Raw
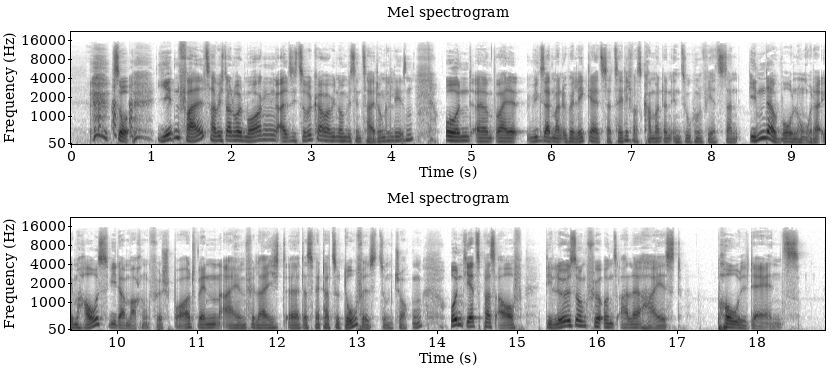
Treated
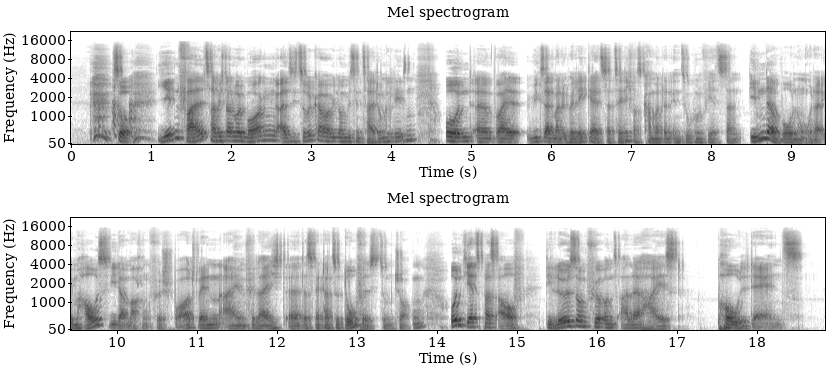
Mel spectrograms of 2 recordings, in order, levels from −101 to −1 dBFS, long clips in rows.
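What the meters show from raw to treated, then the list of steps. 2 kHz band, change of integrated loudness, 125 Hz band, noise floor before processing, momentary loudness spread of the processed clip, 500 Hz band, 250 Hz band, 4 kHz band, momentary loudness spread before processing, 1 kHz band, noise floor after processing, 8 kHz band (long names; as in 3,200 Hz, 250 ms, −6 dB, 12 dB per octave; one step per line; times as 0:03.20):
−7.5 dB, −7.5 dB, −7.0 dB, −67 dBFS, 12 LU, −7.5 dB, −7.0 dB, −7.5 dB, 12 LU, −7.5 dB, −71 dBFS, −7.5 dB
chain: frequency shifter −18 Hz
double-tracking delay 47 ms −8 dB
level −8 dB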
